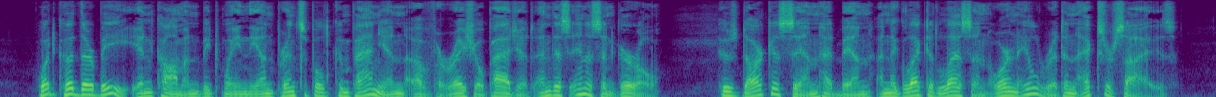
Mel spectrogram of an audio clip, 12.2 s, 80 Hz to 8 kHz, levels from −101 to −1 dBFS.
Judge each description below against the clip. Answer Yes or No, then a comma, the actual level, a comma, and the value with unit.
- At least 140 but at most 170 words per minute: Yes, average, 150 wpm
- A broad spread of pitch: Yes, wide, 7.1 semitones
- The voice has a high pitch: No, low, 105 Hz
